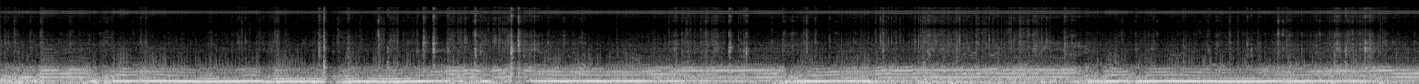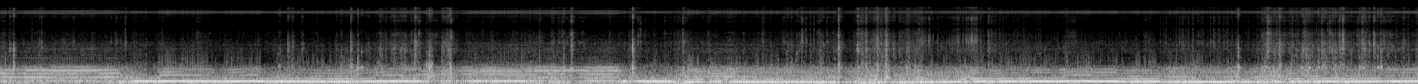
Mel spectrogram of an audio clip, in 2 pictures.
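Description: Rally car engine heard from inside the cabin, revving hard and dropping back again and again as it works through the gears at speed. Scattered clicks and knocks run underneath.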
